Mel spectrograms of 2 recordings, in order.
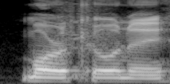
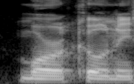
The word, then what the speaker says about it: Morricone: I apologize if I don't pronounce this properly, but it's Ennio Morricone or Morricone. Morricone.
